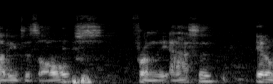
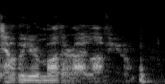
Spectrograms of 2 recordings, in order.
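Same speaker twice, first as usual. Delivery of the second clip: hushed whisper. A burning werewolf pulls a character close and whispers to them: whispering. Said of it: "and whispers to you".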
